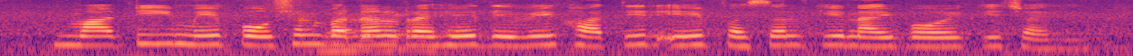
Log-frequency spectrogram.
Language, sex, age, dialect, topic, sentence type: Bhojpuri, male, 25-30, Northern, agriculture, statement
